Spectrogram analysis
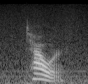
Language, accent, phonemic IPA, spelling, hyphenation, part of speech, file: English, US, /ˈtaʊɚ/, tower, tow‧er, noun, En-us-tower.ogg
- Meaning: A tall, narrow structure (significantly taller than it is wide, either standing alone or forming part of a larger structure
